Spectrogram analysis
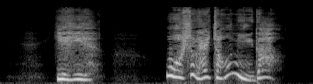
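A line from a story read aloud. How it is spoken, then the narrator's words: Desperate drowning plea. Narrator (Chinese): 幽灵男的声音有些绝望，好像溺水的人发出的求救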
